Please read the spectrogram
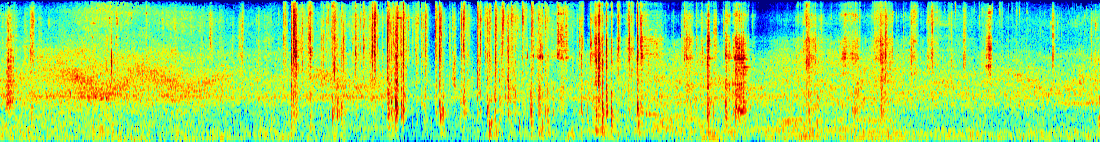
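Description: Scattered clicks, scrapes and knocks of a sheepshead and fishing tackle being handled on a fiberglass skiff deck, thickest in the middle, over a steady low rumble.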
